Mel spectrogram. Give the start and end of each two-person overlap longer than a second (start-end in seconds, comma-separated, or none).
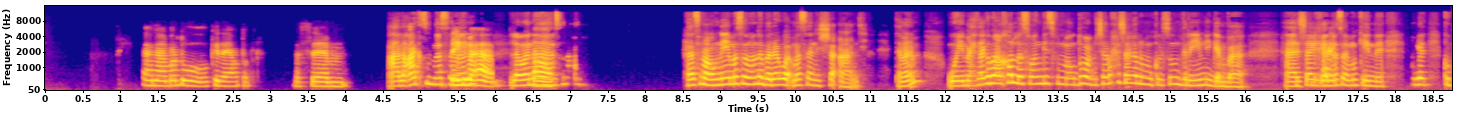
none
